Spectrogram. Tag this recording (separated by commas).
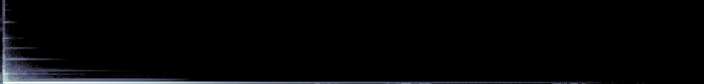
Keyboard (musical), Musical instrument, Music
